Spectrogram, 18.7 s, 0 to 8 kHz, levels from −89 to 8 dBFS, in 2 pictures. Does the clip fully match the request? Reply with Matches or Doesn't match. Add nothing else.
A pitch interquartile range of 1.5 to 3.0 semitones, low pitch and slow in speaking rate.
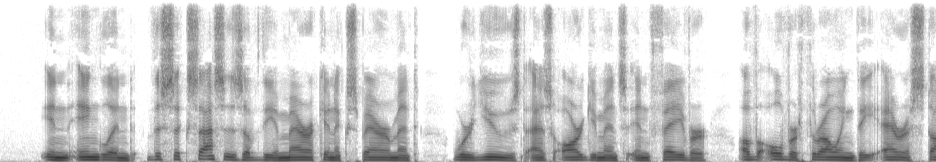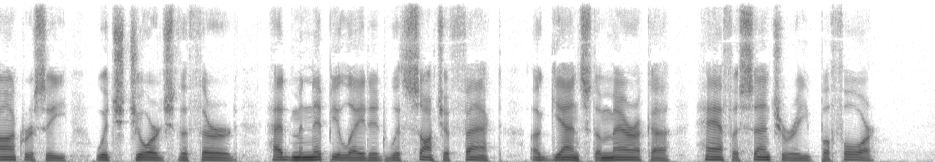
Matches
